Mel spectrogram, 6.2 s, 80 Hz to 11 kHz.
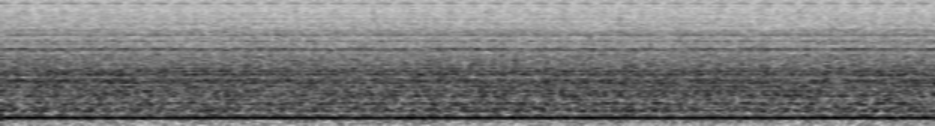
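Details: BMW E46 with M52TUB25 engine at idle, VANOS disconnected: smooth constant hum, no grinding or scraping, no RPM drop. Owner suspects the VANOS causes a grinding noise, worse at startup, heard when connected. Normal idle.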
